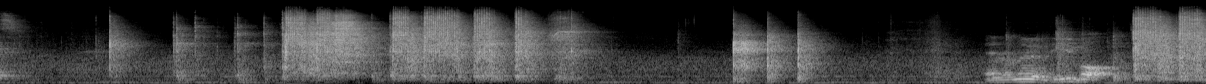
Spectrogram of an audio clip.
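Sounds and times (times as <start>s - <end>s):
impact driver hammering: 11.2s - 12.0s.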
